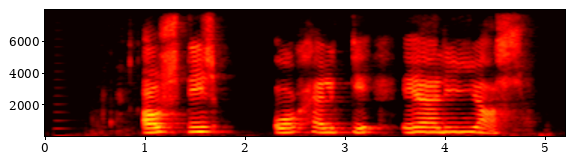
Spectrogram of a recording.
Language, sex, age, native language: Icelandic, male, 7, Icelandic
